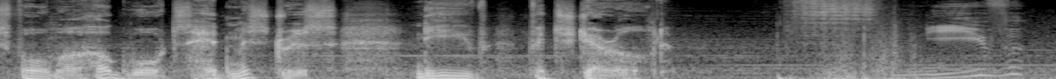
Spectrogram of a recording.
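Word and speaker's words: Niamh: Neve? That's how you pronounce that? Gaelic, man. I promise you that's Gaelic. How do you do?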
